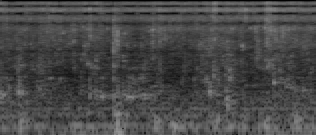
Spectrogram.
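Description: Running tap water splashes while fresh galunggong fish are rinsed in a kitchen sink, a continuous close-up wash with occasional small knocks and splashes.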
